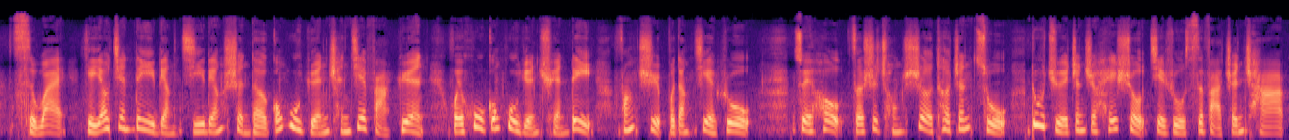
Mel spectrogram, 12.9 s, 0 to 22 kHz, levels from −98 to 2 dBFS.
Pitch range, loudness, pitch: 175-240 Hz, -18 LUFS, 195 Hz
